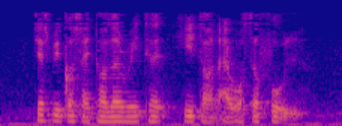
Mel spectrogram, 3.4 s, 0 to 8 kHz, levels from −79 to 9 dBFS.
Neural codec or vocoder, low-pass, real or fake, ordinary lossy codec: none; 7.2 kHz; real; MP3, 24 kbps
